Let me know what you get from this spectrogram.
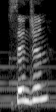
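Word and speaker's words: St John: version of her life sinjin that's spelled saint john diana and mary rivers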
